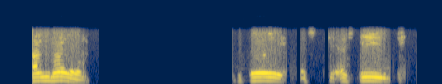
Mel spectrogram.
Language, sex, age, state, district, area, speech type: Manipuri, male, 18-30, Manipur, Kangpokpi, urban, conversation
